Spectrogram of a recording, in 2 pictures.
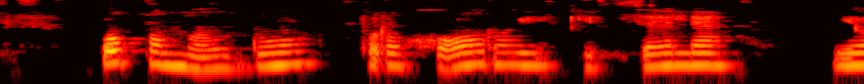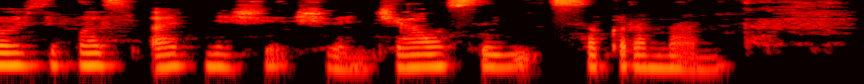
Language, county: Lithuanian, Kaunas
